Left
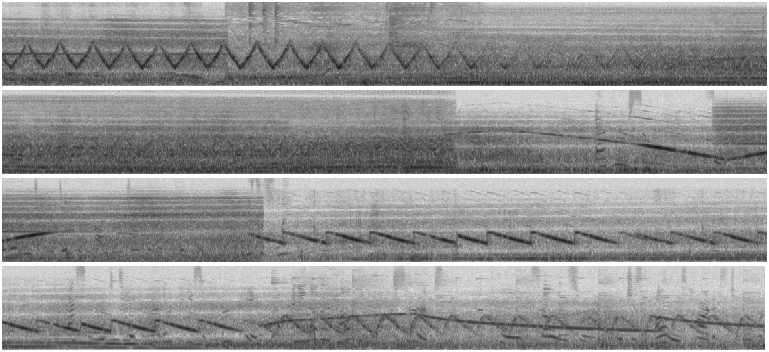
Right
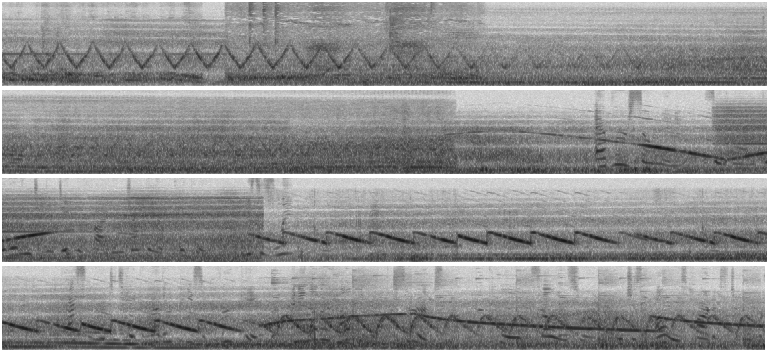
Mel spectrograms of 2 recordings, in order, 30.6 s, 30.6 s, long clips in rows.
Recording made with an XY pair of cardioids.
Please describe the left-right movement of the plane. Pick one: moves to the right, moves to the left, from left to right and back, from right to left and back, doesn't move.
moves to the right.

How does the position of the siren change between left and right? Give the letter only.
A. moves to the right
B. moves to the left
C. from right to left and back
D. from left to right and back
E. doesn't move
A.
